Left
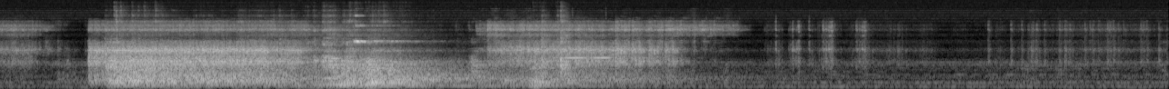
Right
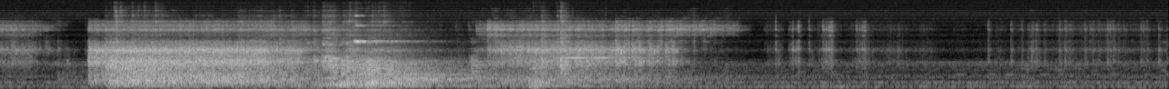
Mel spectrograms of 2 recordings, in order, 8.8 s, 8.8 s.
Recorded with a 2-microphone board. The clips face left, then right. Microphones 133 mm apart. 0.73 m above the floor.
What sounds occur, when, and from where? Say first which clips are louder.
0.8 s a sliding door: left 1 dB; centre (ahead or behind), 3 m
